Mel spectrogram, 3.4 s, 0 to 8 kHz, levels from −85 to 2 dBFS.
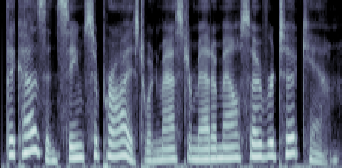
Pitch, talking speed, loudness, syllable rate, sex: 200 Hz, 175 wpm, -16 LUFS, 5.8 syllables/s, female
